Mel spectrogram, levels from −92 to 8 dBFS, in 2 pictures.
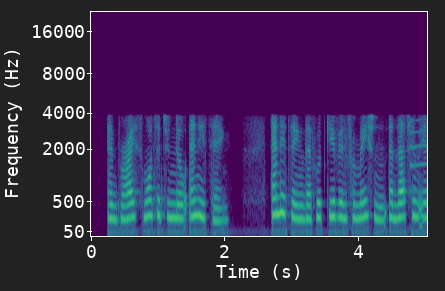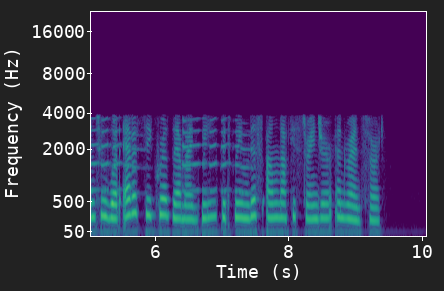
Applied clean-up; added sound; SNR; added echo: neural mask model RNNoise.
